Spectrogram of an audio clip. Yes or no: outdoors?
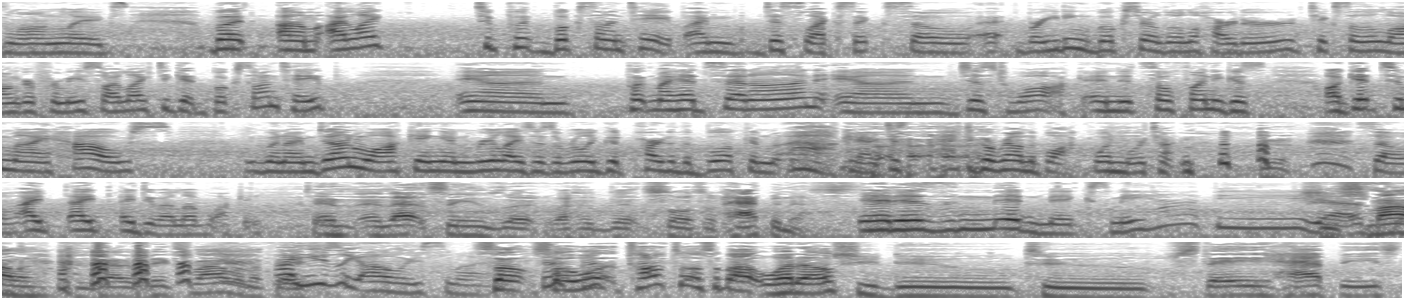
yes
